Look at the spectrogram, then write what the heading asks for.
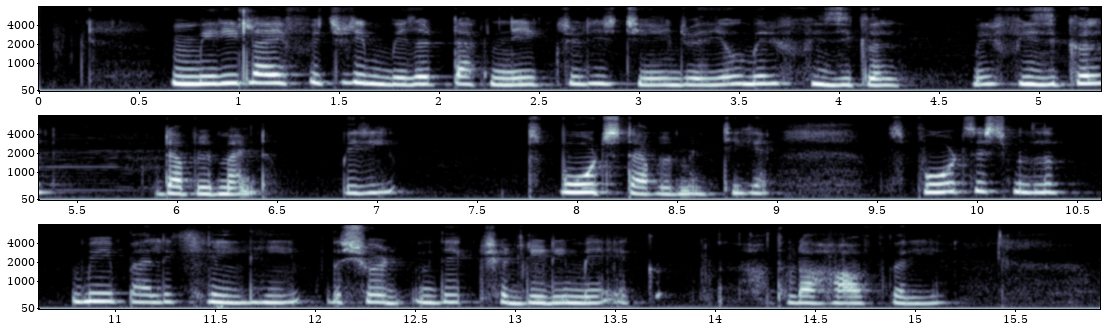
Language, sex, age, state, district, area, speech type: Dogri, female, 18-30, Jammu and Kashmir, Reasi, urban, spontaneous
